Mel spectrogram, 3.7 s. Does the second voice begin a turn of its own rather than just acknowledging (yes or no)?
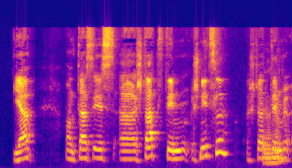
no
